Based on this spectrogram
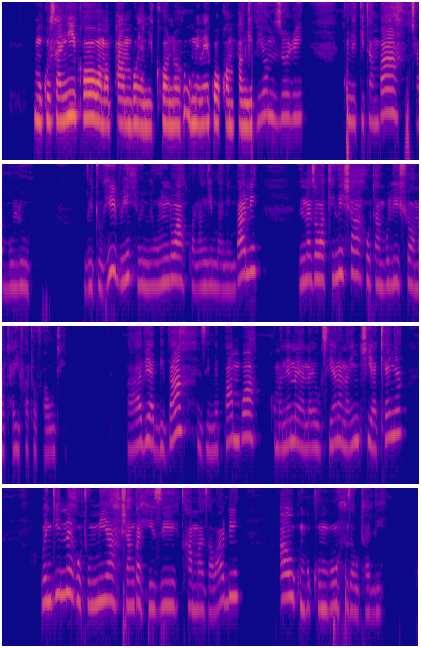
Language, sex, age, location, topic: Swahili, female, 25-35, Nairobi, finance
